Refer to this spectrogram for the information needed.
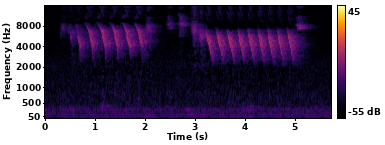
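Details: Sibite (bananaquit) recorded at a house, singing the 'treme treme' style: two phrases of evenly paced, shrill, descending notes, the second longer with about ten notes.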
